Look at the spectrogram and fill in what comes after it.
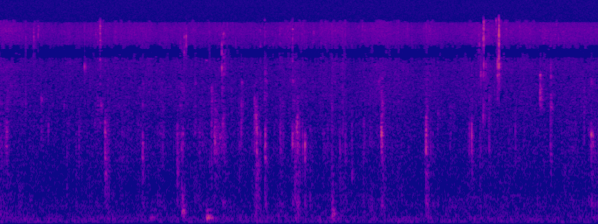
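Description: Faint chewing of soft cookies, close up: scattered small clicks and smacks from mouths at irregular intervals.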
